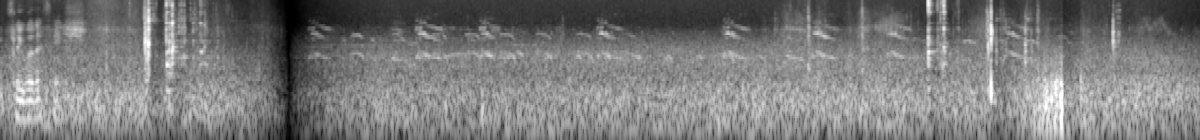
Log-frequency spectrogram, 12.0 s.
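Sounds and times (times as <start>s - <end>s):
sea: 0.0s - 12.0s
wind: 0.0s - 12.0s
birds chirping: 2.9s - 11.9s.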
